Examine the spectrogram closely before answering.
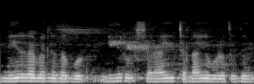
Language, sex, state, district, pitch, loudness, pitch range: Kannada, male, Karnataka, Gulbarga, 140 Hz, -16 LUFS, 135-150 Hz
